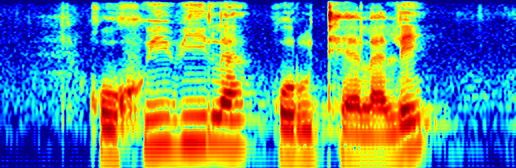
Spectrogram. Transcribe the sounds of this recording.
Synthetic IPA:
ɣʊhʰwibilaɣʊɾutʰɛlalɪ

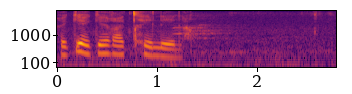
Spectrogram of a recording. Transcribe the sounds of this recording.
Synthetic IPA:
ɪkʼɪkʼɪɣaǀʰɛlɛːla

